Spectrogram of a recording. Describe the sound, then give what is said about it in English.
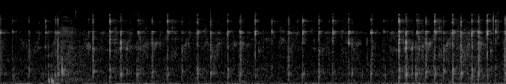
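Stirring with a utensil, giving quick metallic clinks and scrapes in a busy, steady rhythm, fairly faint and without talk. “Oh, you want to help me stir?”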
